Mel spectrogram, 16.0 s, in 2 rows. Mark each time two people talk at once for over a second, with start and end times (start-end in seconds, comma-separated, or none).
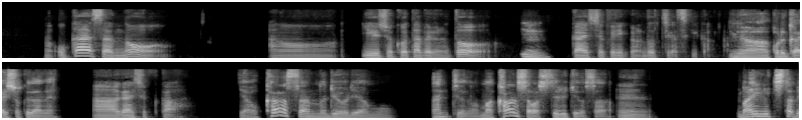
none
